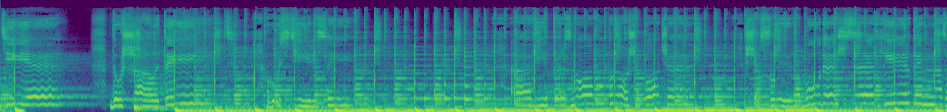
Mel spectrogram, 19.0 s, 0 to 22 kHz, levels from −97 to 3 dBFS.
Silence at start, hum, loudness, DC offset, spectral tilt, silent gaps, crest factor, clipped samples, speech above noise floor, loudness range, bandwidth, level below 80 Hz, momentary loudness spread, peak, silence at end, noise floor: 0 s; none; -14 LUFS; under 0.1%; -5 dB/octave; none; 10 dB; under 0.1%; 24 dB; 3 LU; 16.5 kHz; -14 dBFS; 4 LU; -2 dBFS; 0 s; -36 dBFS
